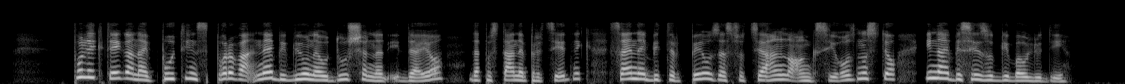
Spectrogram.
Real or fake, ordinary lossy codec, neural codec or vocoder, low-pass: fake; none; codec, 16 kHz, 0.8 kbps, ZipCodec; 7.2 kHz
